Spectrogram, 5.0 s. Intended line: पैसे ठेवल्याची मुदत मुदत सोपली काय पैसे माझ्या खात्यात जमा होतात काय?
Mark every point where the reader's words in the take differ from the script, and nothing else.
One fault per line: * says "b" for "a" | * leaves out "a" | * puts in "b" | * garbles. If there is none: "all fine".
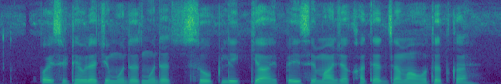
all fine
